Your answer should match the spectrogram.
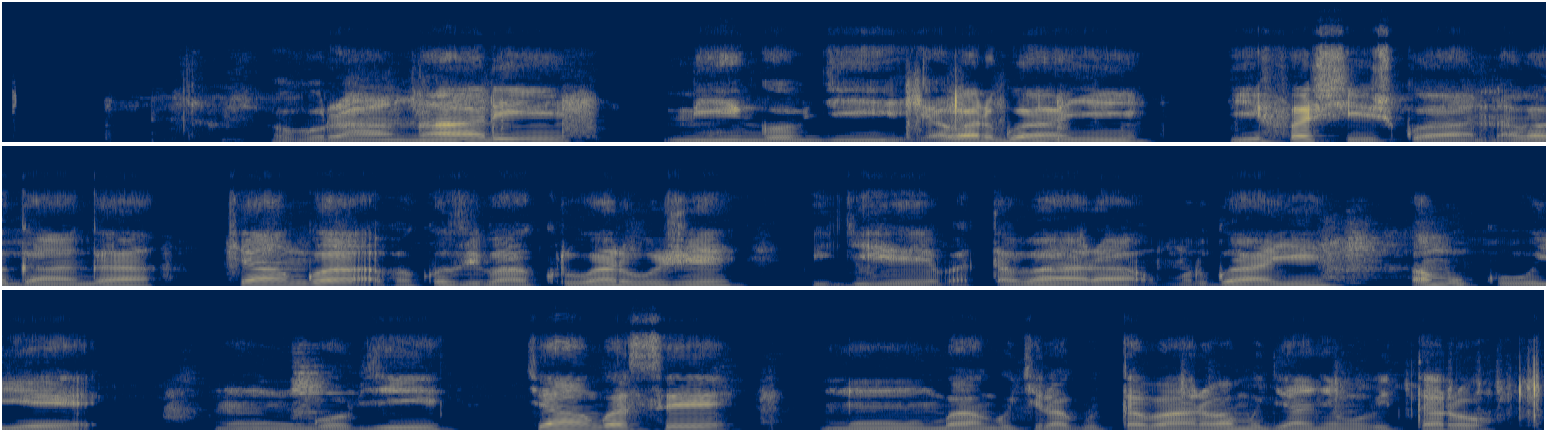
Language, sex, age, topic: Kinyarwanda, male, 18-24, health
